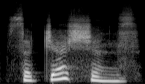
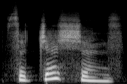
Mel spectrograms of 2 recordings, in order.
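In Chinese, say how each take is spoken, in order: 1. 第一个 g 发 j 音。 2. 第一个 g 发 j 音。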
